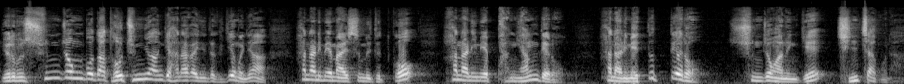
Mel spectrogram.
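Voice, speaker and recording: A man's voice: sits high, a little fast, husky. A man preaching a Sunday sermon to his congregation. He often asks them questions and guides them through reading scripture aloud. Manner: lively, animated delivery with shouted examples. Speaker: pastor. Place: church sanctuary.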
